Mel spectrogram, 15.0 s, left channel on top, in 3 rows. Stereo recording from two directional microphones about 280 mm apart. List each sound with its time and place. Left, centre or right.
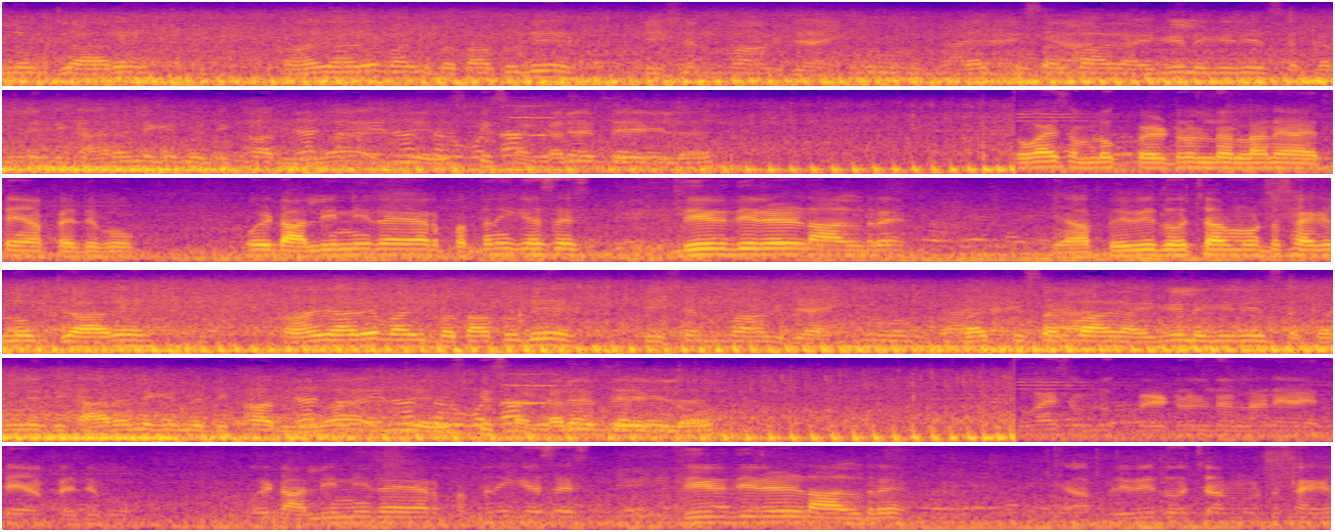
0.0 s speech: centre
8.8 s speech: centre
13.0 s speech: centre
13.9 s speech: centre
